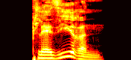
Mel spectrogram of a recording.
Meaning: dative plural of Pläsier
- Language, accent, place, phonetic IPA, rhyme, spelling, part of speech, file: German, Germany, Berlin, [ˌplɛˈziːʁən], -iːʁən, Pläsieren, noun, De-Pläsieren.ogg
